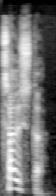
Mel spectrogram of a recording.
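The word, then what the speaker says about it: Towcester: Matthew's in Toaster, which I pronounced correctly.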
